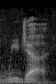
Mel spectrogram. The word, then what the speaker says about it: Ouija: that you know what a Ouija pronounced we JA or a Ouija thanks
